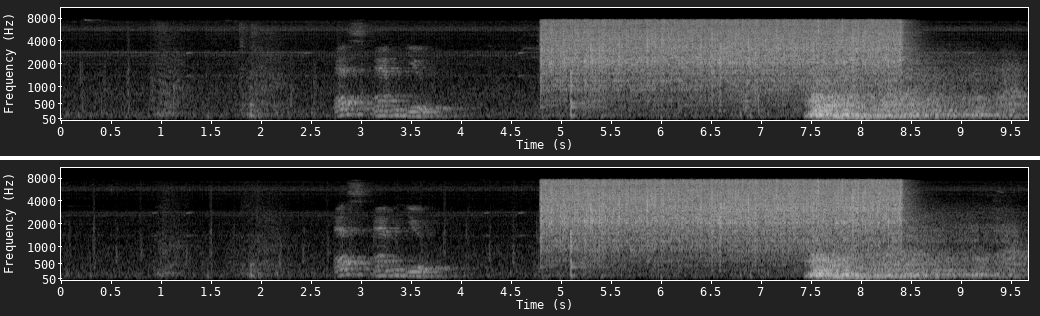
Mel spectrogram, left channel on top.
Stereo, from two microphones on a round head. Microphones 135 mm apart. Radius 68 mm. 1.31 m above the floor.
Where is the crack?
30° right (ahead or behind), 7 m.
